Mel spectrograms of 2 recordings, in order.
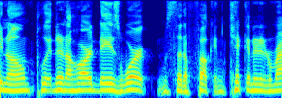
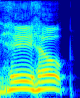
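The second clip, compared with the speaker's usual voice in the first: mock plea for help; 6 semitones higher, 5 dB louder than usual. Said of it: "they're like".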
